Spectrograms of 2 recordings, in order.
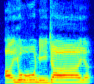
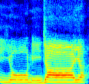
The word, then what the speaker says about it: अयोनिजाय: तो साइलेंट रूप में अ होता है। तो आप अ अलग से भी बोल सकते हैं और साथ में आप चाहे तो वाचस्पतये अयोनिजाय, फिर वाचस्पतये योनिजाय नमः।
